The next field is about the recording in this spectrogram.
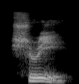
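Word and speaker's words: श्री: So again, when you see the accent above the S, you pronounce it as like if you're telling a child shu, right?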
